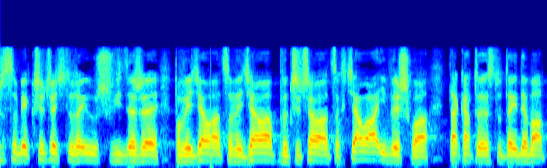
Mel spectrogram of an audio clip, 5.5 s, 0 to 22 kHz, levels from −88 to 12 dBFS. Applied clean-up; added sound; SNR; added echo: none; none; none; none.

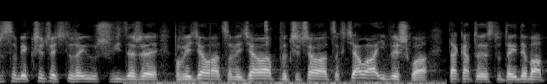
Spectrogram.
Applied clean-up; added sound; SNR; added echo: none; Scissors; 15 dB; none.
